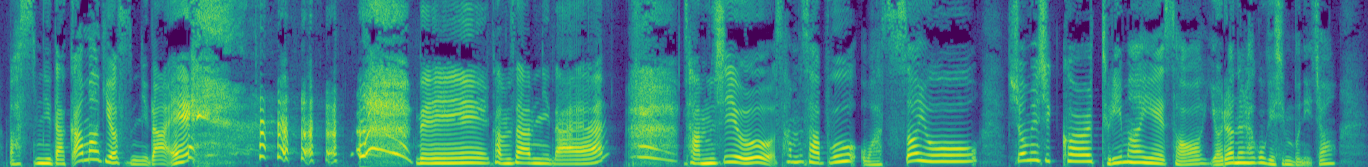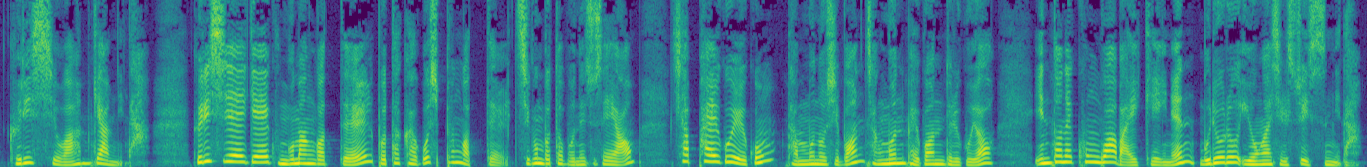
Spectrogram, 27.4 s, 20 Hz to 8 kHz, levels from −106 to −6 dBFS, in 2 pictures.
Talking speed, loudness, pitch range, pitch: 245 characters per minute, -15 LUFS, 190-280 Hz, 225 Hz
